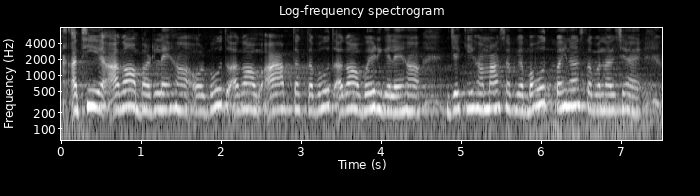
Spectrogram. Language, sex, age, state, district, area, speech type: Maithili, female, 18-30, Bihar, Supaul, urban, spontaneous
